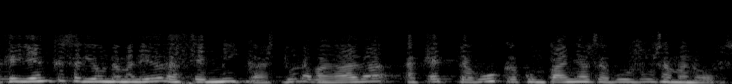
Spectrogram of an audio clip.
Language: Catalan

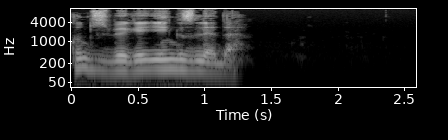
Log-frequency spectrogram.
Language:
Kazakh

